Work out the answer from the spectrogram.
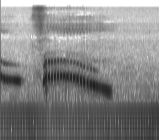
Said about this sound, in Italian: La mamma entra in camera con una gabbietta. C'è dentro un uccellino che continua a gorgheggiare.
